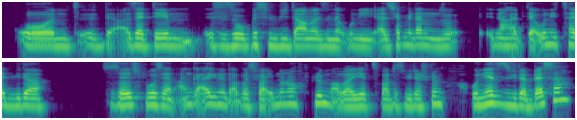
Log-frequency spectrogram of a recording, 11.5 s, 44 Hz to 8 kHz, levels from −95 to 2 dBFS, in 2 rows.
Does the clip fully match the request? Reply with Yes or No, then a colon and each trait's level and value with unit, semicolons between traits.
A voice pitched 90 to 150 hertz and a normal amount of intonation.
No: medium, 140 Hz; narrow, 2.2 semitones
